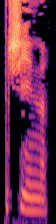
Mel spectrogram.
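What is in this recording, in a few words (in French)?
"Tchin", French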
